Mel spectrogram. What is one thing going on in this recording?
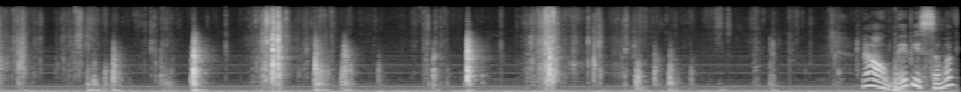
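Cards riffle and slap as they are shuffled.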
